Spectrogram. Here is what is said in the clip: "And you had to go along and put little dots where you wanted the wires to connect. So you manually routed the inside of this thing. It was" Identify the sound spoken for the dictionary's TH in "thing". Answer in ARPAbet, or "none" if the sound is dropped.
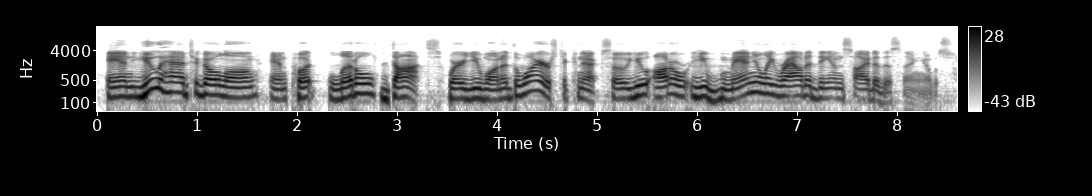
TH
